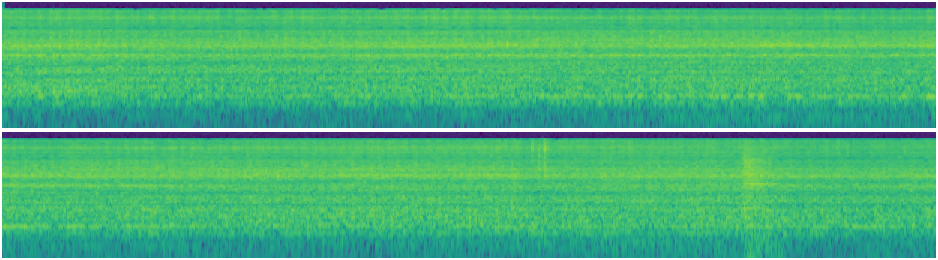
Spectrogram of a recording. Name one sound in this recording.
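A stone flour mill runs, grinding grain with a steady hum and rasp.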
